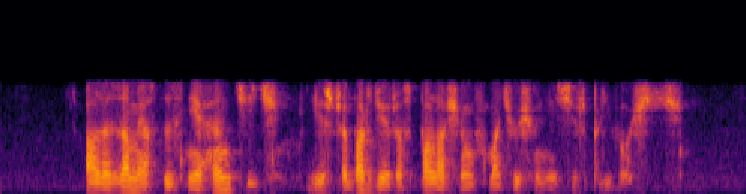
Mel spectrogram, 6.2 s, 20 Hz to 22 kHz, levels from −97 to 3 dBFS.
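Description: Nothing goes wrong in this speech at any point; it simply carries the narrow 200 Hz to 3.6 kHz telephone band and light coding grain you'd expect from G.726 ADPCM running at 32 kbit/s.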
